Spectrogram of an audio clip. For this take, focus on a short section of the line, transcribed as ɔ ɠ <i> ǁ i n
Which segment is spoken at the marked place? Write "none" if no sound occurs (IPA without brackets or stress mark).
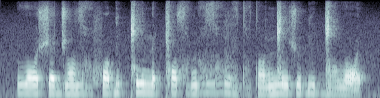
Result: i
